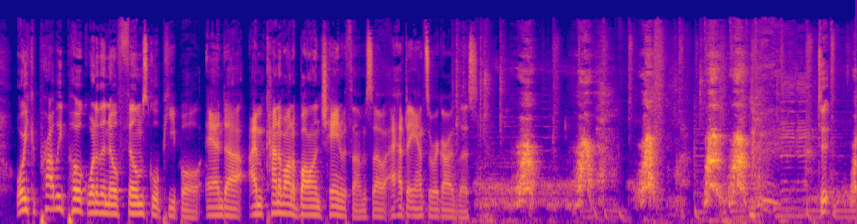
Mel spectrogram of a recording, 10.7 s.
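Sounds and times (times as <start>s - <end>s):
speech: 0.2s - 6.6s, 10.3s - 10.7s
dog barking: 6.4s - 9.6s.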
